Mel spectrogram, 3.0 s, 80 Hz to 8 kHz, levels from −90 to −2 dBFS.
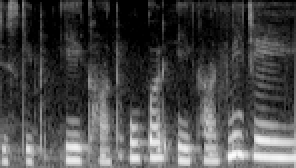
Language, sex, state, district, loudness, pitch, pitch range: Hindi, female, Jharkhand, Deoghar, -15 LUFS, 265 Hz, 220-275 Hz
